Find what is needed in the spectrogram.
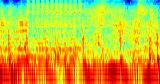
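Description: Electronic dance music from a live DJ set, with a steady pounding bass beat under dense synth sounds.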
